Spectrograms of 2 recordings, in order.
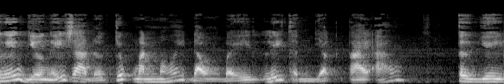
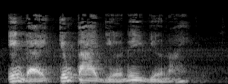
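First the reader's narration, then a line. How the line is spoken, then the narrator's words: Soft. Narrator (Vietnamese): Lý Thịnh khẽ nói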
